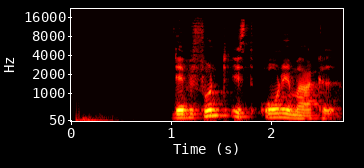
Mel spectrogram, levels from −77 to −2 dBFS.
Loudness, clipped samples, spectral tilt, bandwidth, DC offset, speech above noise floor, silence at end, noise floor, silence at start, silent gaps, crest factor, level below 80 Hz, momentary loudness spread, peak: -28 LUFS; under 0.1%; -6.5 dB/octave; 15 kHz; under 0.1%; 52 dB; 0.1 s; -80 dBFS; 1.05 s; none; 18 dB; -62 dBFS; 9 LU; -12 dBFS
